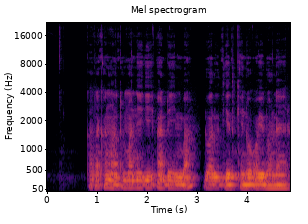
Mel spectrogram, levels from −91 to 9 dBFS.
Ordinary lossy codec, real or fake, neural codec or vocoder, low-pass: none; real; none; none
